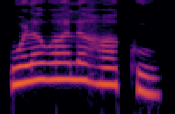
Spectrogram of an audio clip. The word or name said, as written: ಒಳವಾಲಹಾಕು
